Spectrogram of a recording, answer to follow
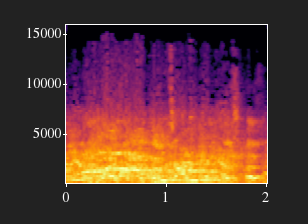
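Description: Several people talking at once, their voices overlapping in a confused jumble of chatter.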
